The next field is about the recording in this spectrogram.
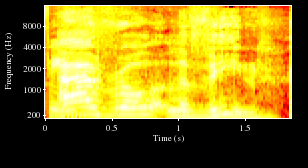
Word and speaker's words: Avril Lavigne: Avril Lavigne.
